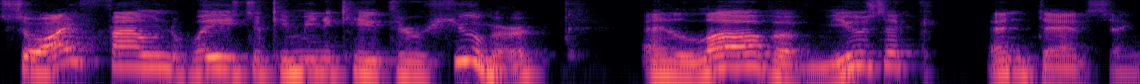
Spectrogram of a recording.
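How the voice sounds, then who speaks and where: Pitched fairly high with very wide swings, a man with an American accent speaks fairly slowly with vocal fry. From US Northeast, Connecticut (Windham County). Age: 60s. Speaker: performer of own monologue, army veteran. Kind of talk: spoken-word performance. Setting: video call.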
